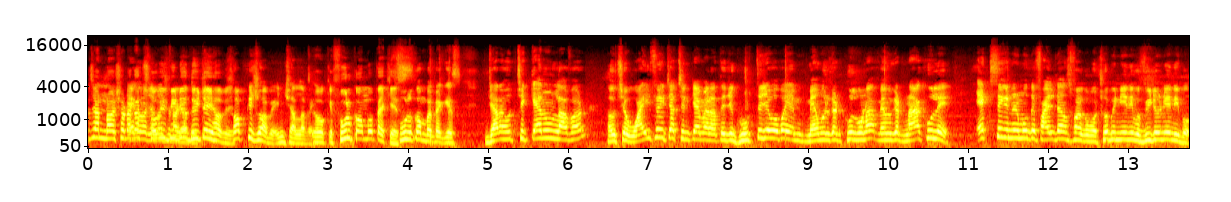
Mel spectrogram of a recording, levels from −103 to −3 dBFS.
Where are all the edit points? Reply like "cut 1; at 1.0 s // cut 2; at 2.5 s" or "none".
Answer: none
